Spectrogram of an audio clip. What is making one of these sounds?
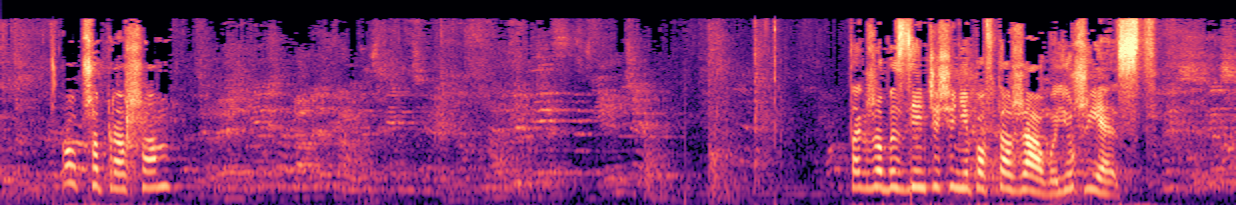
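A young woman speaks clearly and with animation close by.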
